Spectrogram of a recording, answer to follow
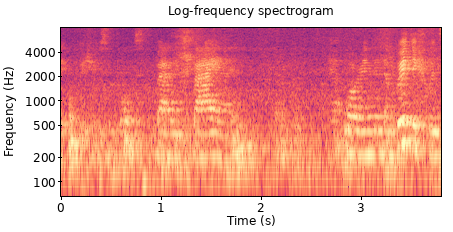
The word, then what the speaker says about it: balikbayan: it, which is supposed balikbayan, or then the British would say it. But that would be very strange just to have those two, when in fact the pronunciation is balikbayan.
